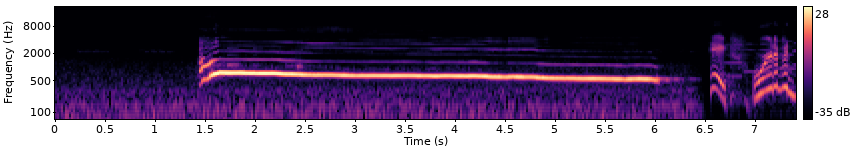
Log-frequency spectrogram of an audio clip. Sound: howling

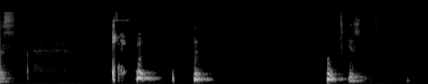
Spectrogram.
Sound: clears throat

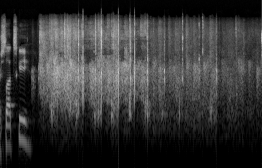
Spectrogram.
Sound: audience clapping

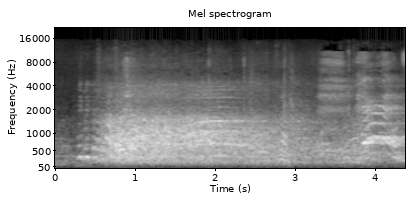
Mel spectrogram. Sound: audience laughs

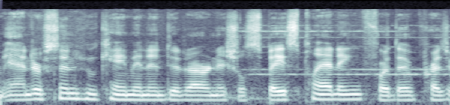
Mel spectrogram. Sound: phone rings

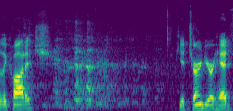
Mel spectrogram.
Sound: audience laughing

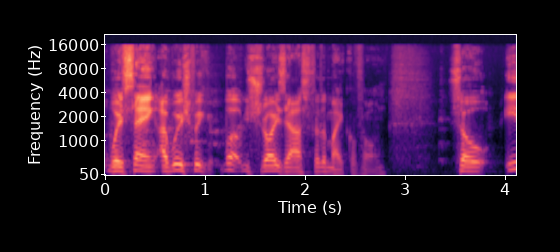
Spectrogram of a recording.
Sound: some laughter

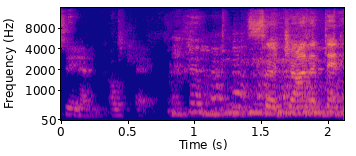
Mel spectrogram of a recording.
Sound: laugh

